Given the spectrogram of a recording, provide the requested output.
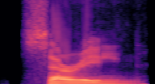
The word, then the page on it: serein: American English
